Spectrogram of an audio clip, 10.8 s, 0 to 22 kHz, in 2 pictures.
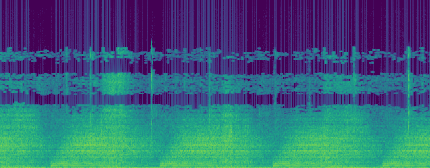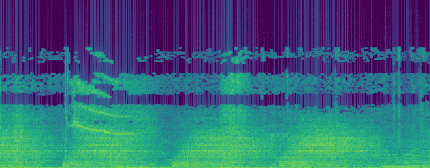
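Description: Aristocrat Dragon Link slot machine playing its bonus-tally music, a horn-like phrase of two held tones over a deep rumble that repeats about every 1.3 seconds while the coin values are collected into the win meter. A short falling whistle sounds about six seconds in.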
